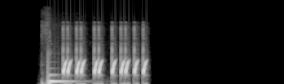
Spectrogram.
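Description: A short sound effect under a second long: a low tone, then a quick run of about six bouncy blips.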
